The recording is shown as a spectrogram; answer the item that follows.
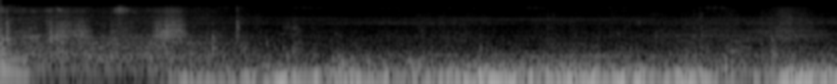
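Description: Low, uneven rumble of wind buffeting the microphone outdoors, starting about a second in, with a faint rustle above it.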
